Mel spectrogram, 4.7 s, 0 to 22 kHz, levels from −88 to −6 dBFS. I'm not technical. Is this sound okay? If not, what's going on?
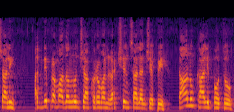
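No. A steady, raspy buzz runs underneath the voice from start to finish, quieter than the speech but always there. This is mains buzz: electrical interference from the power supply, here at 60 Hz, leaking into the recording as a harsh hum with gritty overtones.

The voice itself sounds rough and grainy throughout, with an artificial, hissy quality in the upper range. That is likely low-delay AAC compression, the kind used in video calls, squeezing the sound so hard that fine detail in the voice gets smeared and replaced by noise.

Twice, the sound briefly drops out, from 0.71 to 0.74 seconds and from 2.25 to 2.28 seconds, each gap lasting about 20 milliseconds. These are AAC frame loss with muting: a small chunk of data went missing, so the player filled it with silence, fading out and back in.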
